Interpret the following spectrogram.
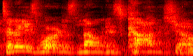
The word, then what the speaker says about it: kancho: word is known as khan show not really pronounced exactly the way it's spelled now the direct translation for kancho is enema now kancho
